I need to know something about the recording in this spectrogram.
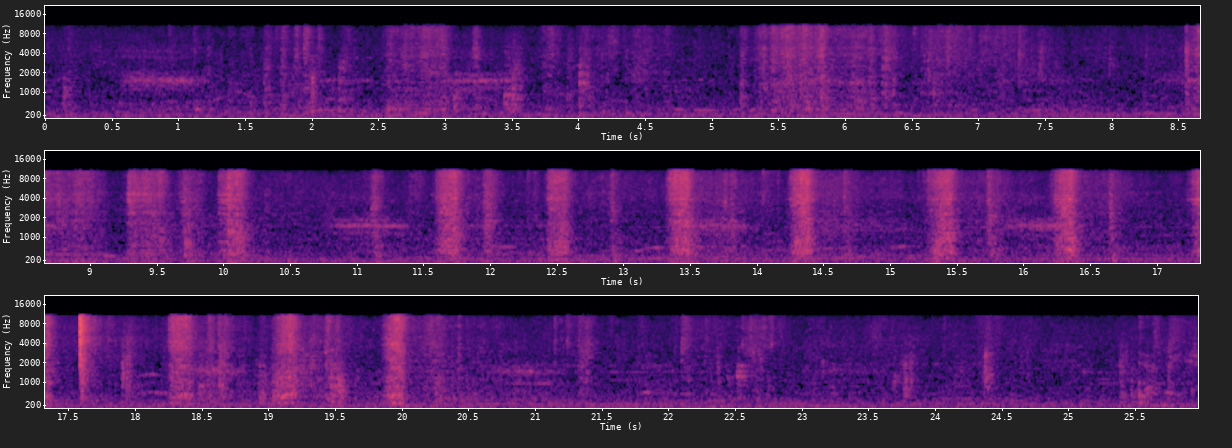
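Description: Hand saw cutting into a small tree trunk: a run of sharp rasping strokes, a little under one a second, through the middle of the stretch.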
